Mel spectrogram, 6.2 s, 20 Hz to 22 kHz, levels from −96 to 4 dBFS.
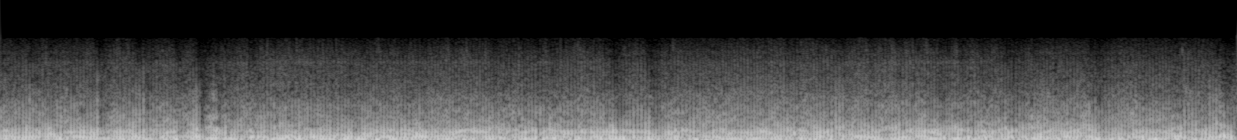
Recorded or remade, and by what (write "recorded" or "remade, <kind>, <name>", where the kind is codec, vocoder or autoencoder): remade, vocoder, Vocos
